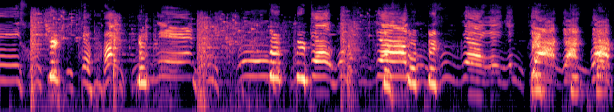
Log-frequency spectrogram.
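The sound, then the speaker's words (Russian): Dishes are being smashed by Fanchon, a woodcutter's wife, in a rapid string of loud crashes and clattering breaks over about six seconds, with ringing shards and a high, agitated voice crying out between the impacts. “Ты посуду-то зря не бей!”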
